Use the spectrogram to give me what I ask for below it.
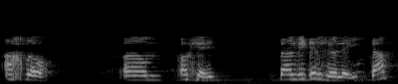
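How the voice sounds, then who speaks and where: Over a tinny, narrow-band phone line, a woman posing as a financial adviser for a call centre explains a sales pitch in German, which is not her first language. She speaks hesitantly and unhurriedly with a breathy edge and a foreign accent, often checking in with questions.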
